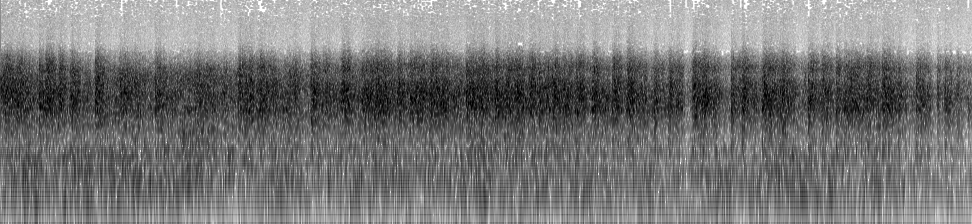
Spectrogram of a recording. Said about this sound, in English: just a short while back I recorded some of the noises of this war in Elizabethville, and this is what it sounds like when one of the UN planes comes over the city on a strafing run.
